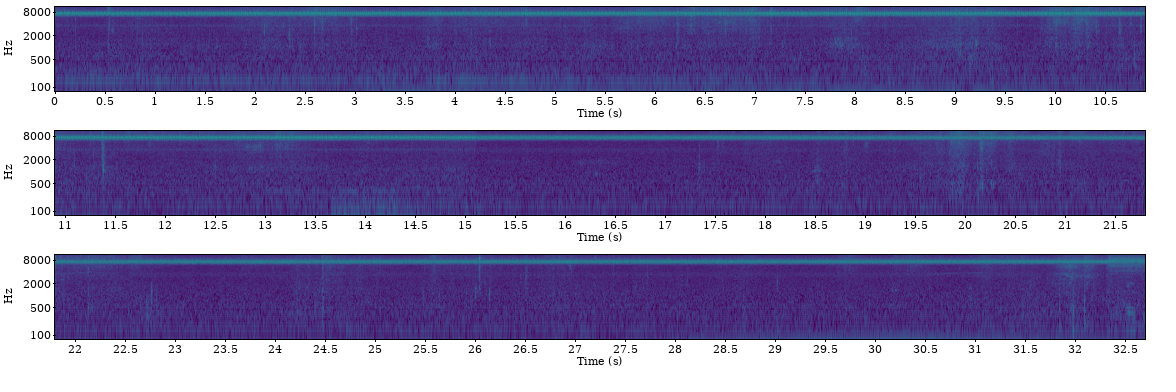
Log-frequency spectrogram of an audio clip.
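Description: Steady high-pitched drone of an insect chorus, dropping a little in level about halfway through.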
